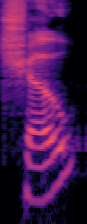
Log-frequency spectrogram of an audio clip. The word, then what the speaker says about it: TCHO: yeah it's true it's Joe like the chi is silent yeah Joe it's Cho is that's like a Cambodian pronunciation or something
